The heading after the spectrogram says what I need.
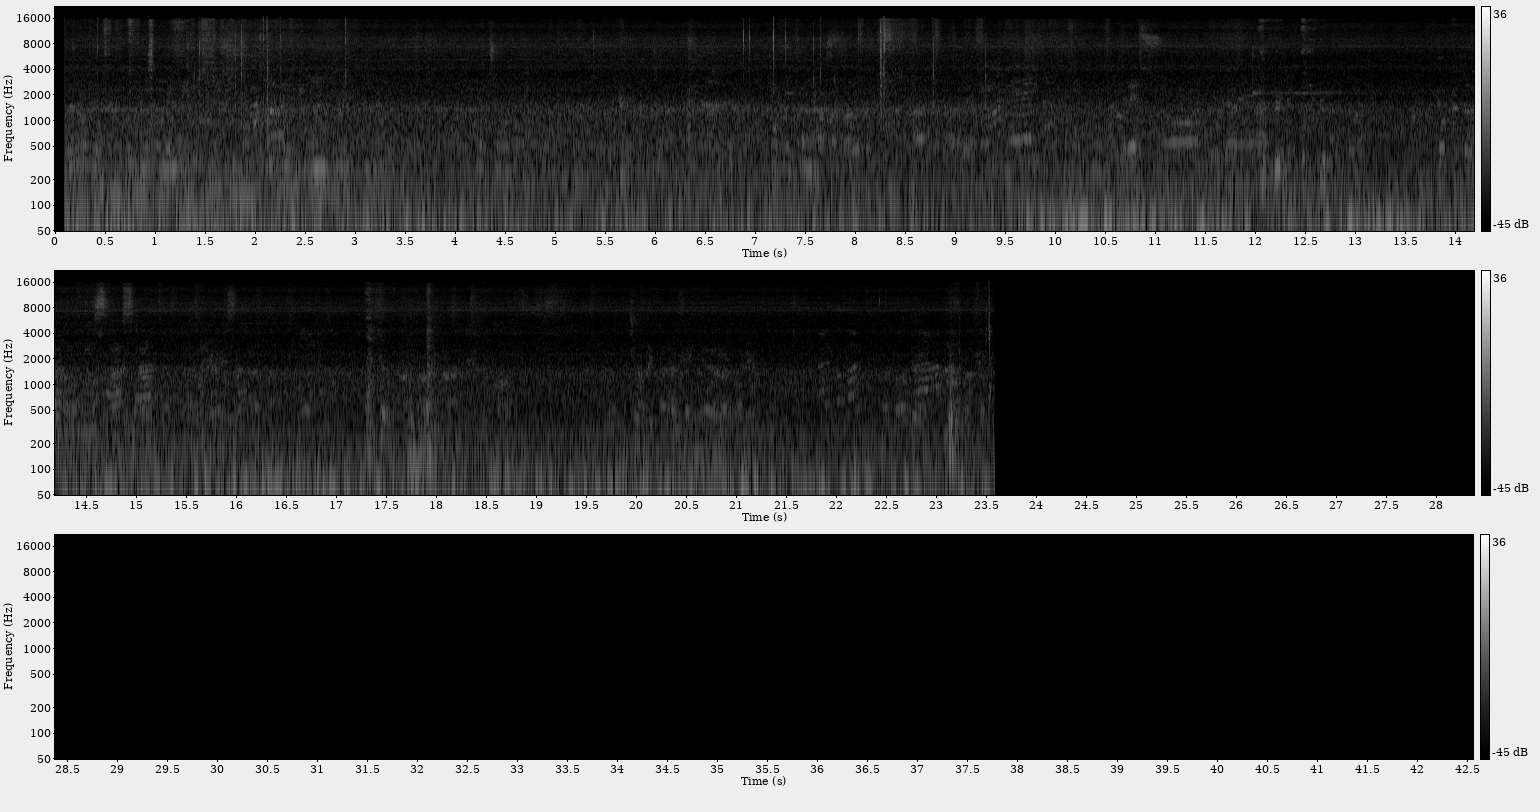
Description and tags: ambient subWay
ambient sound in a subway
superMarket, restaurant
